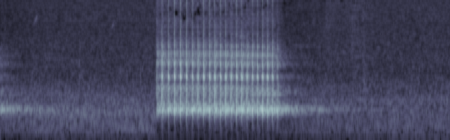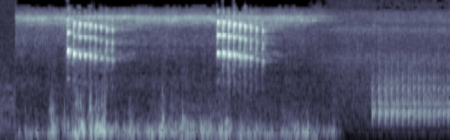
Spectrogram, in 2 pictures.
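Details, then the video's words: Pileated Woodpecker drumming on a tree like a machine gun: a rapid roll of knocks lasting about a second and a half. Low rumbling, a steady high whine and a few descending chirps follow. "𝐇𝐞𝐚𝐝𝐛𝐚𝐧𝐠𝐢𝐧𝐠 𝐎𝐧 𝐓𝐫𝐞𝐞𝐬 🥁 𝐌𝐚𝐜𝐡𝐢𝐧𝐞 𝐆𝐮𝐧 𝐏𝐢𝐥𝐞𝐚𝐭𝐞𝐝 𝐖𝐨𝐨𝐝𝐩𝐞𝐜𝐤𝐞𝐫"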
